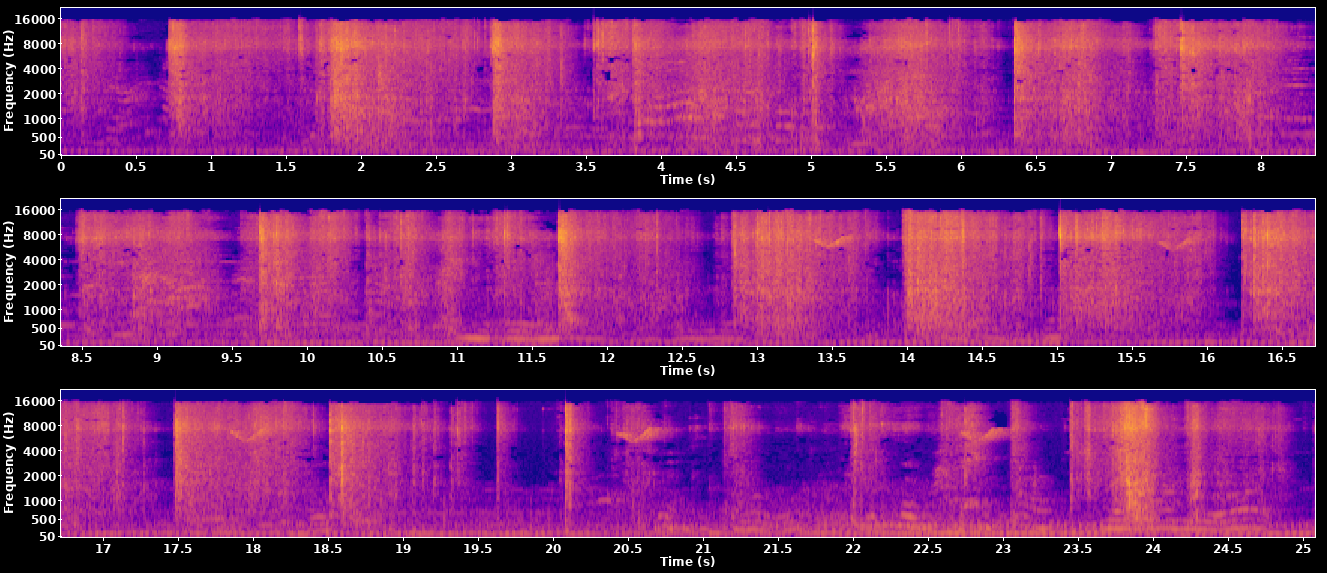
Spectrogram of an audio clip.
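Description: A shovel scrapes and scoops through wet sand and cement, again and again.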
